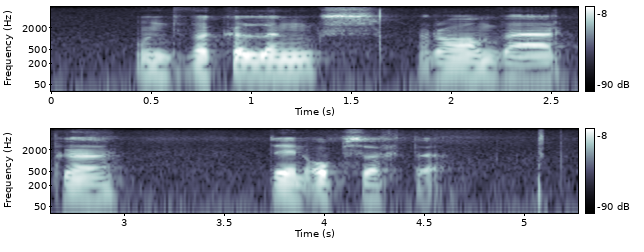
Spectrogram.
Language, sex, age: Afrikaans, male, 21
